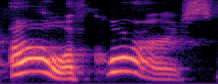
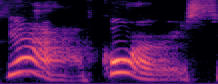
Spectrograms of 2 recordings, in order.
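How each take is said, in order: First: High, louder, slow delighted oh; sudden bright yes, drawn out; glad, slow high "Oh, of course"; excited agreement. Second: Said in the usual way. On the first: Retold or imitated. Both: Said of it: "And she's like".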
